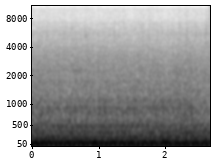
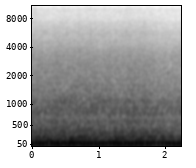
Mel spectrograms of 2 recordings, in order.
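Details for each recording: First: 2008 Pontiac Grand Prix GXP driving just after a Thrush welded muffler install: a deep, even, bassy exhaust rumble with steady pulses and no misfire or drone. Healthy exhaust note. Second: 2008 Grand Prix GXP V8 driving after a Thrush welded muffler install, foot on the accelerator: deep, even low drone as Active Fuel Management (DOD) switches cylinder deactivation on and off, fluctuating too often.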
